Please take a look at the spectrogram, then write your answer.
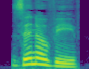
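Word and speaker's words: Zinoviev: Um Xenov pronunciation. Oh, Zenoviv.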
